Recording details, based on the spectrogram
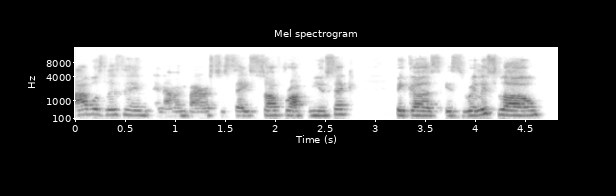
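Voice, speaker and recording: This woman's voice sits at a medium pitch, with ordinary pitch variation and a non-native accent. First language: not English. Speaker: author and writing coach. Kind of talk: interview. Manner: animated.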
